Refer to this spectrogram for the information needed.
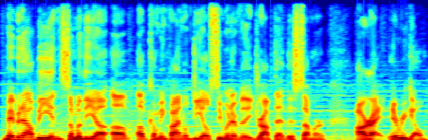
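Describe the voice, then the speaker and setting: A man's voice: mid-range voice, fairly even intonation, quick pace, a bit bright. A man hosting a live game stream, chatting casually and thinking aloud in a rambling way. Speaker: streamer, host. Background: faint game music.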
